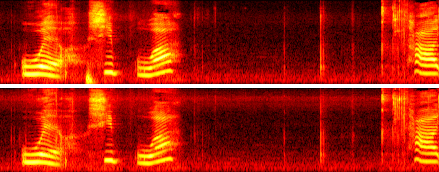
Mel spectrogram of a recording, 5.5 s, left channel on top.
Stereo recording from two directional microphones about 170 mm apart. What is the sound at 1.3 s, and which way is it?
Speech, 20° left (ahead or behind).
